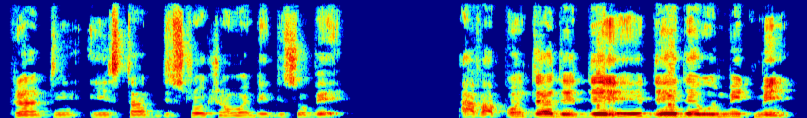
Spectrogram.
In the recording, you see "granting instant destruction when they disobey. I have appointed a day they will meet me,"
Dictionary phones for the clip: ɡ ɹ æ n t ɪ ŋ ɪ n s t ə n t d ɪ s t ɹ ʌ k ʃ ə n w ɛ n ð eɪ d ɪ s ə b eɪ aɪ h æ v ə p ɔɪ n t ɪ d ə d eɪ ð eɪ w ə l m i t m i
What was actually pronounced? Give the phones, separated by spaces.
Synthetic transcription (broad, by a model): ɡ ɹ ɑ n t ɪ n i n s t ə n t d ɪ s t ɹ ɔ k ʃ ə n w ɛ n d eɪ d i s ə b eɪ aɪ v ə p ɔɪ n t ɪ d ə d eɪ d eɪ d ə w m i t m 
